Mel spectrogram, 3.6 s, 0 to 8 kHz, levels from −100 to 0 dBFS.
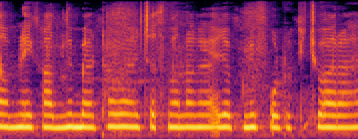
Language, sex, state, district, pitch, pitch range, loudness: Hindi, female, Himachal Pradesh, Shimla, 260 Hz, 255-265 Hz, -12 LUFS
